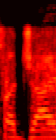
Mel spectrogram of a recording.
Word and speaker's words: fajitas: Fajitas, you know? They're pronounced fajitas.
